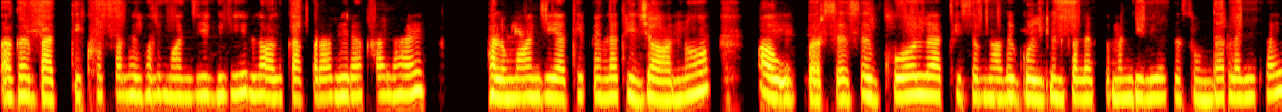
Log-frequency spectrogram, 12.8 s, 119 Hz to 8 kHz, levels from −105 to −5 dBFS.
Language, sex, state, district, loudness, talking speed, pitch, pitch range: Magahi, female, Bihar, Gaya, -29 LUFS, 145 wpm, 215 Hz, 205-225 Hz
